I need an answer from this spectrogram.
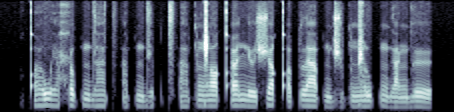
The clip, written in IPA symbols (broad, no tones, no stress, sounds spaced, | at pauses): qʼ ṳ w e̤ ħ u p n d a̤ t͡sʼ a̤ p n d e̤ p t͡sʼ a̤ p ŋ͡ǁ ɔ qʼ y n ʏ ʃ y qʼ u p l a p n d͡ʒ ṳ p ŋ͡ǁ u p ŋ ɡ a ŋ ɡ ø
